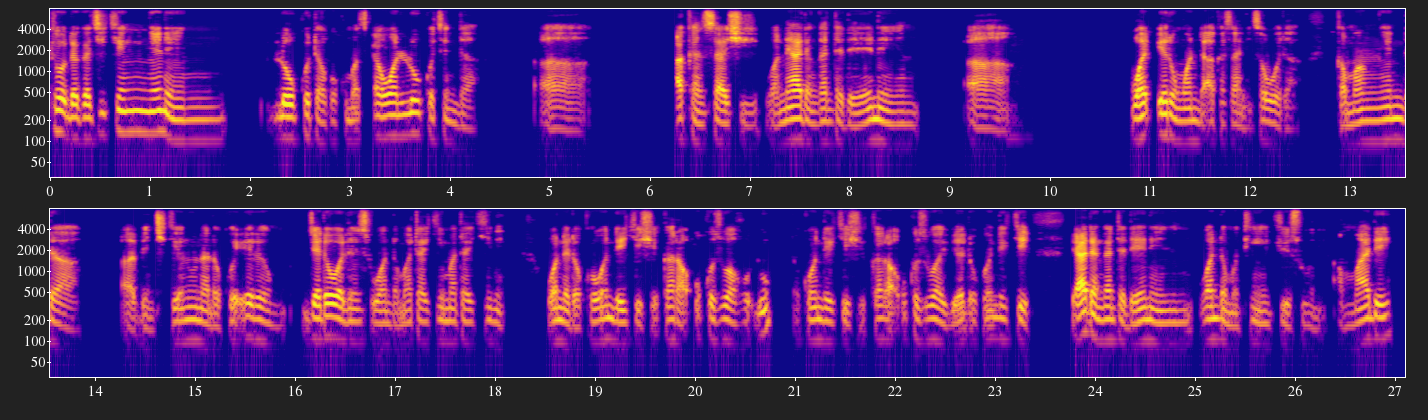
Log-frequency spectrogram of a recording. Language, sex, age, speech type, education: Hausa, male, 30-45, spontaneous, tertiary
